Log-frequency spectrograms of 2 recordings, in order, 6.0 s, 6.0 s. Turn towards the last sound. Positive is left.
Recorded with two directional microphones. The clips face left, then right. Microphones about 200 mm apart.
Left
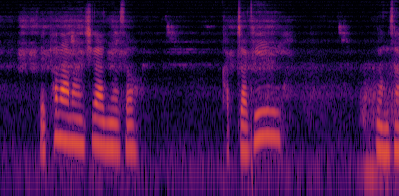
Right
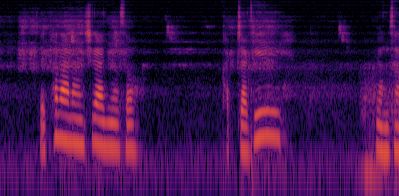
turn(degrees=-5)  # may be behind; listen again after turning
